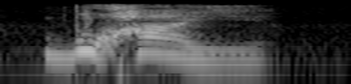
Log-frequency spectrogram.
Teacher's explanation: bigkas mabilis at may diin sa ikalawang pantig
